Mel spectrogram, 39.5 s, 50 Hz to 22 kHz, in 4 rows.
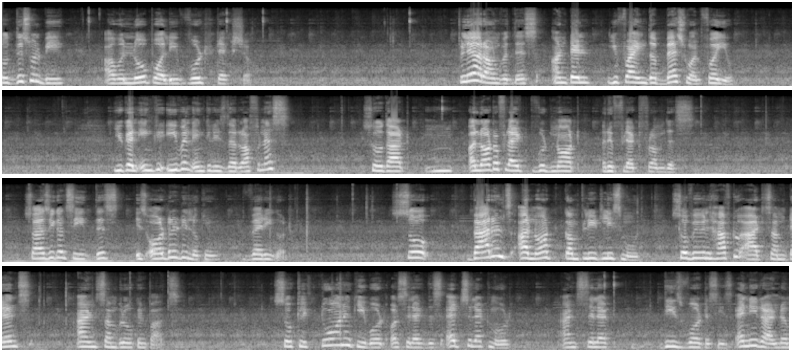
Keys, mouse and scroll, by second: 9.2 scroll down 3, 11.5-14.5 drag, 18.6-23.0 middle drag, 23.0 Tab, 23.4 Tab, 24.2-27.3 middle drag, 28.4-30.5 scroll up 4, 30.5-31.3 scroll up 3, 31.3-33.8 shift+middle drag, 33.8 2, 37.2 click.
